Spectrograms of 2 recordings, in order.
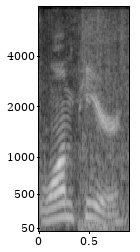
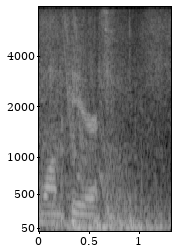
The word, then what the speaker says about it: Wampir: kind of suck uh wampir or I guess the way it's spelled is like vampire but I think it's pronounced wampir that game uh yeah I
